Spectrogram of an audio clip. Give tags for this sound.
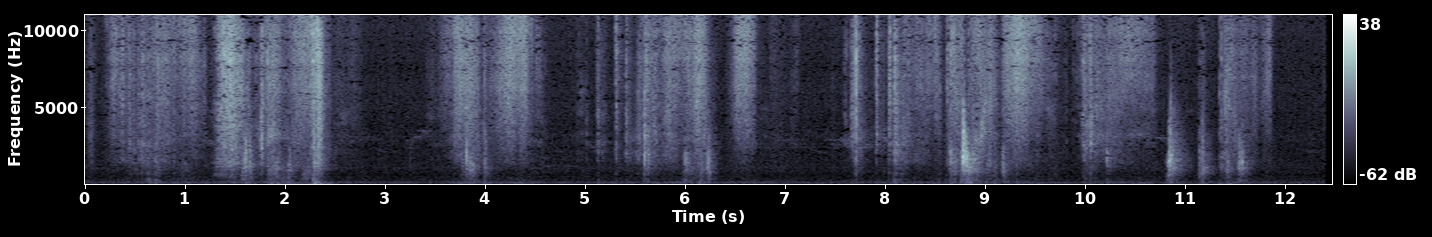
book
books
OWI
page
Pages

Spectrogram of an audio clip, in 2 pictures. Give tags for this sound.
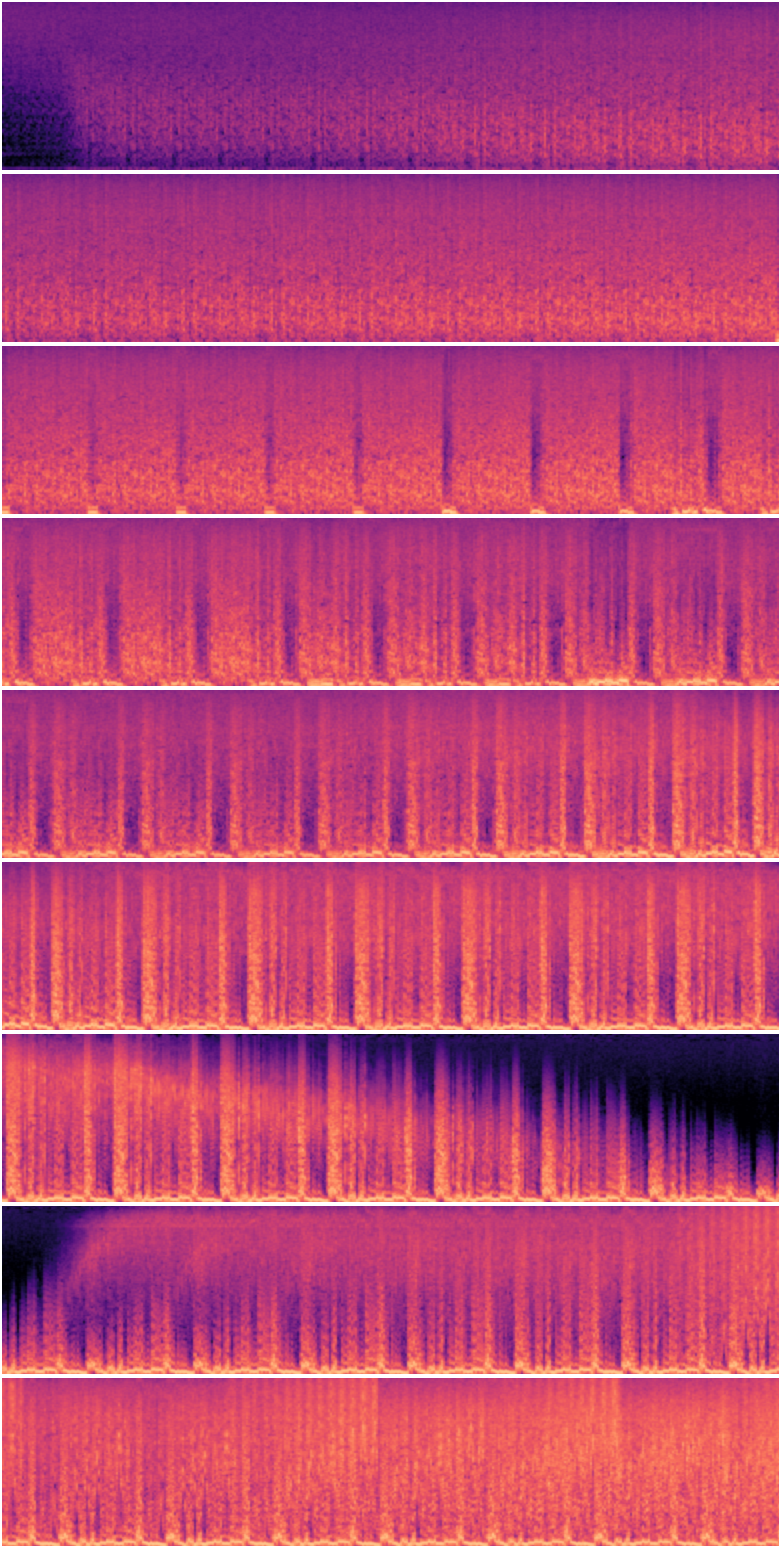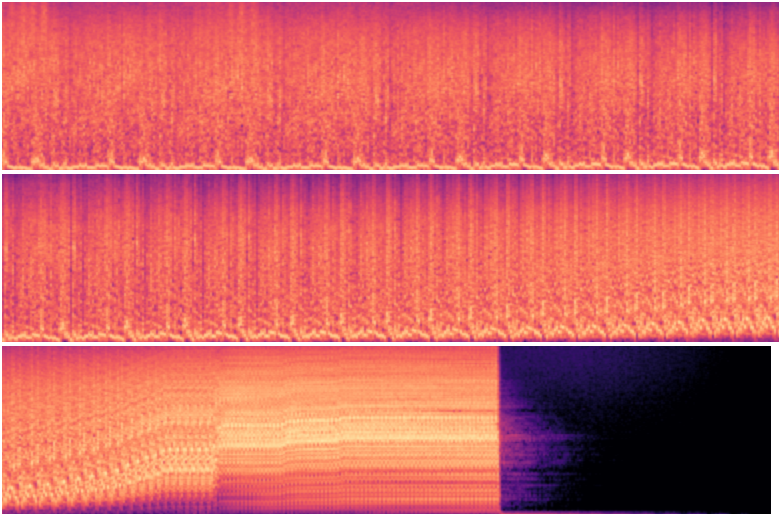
analog
audio
crazy
ghosts
horror
movie
old
sound
synthesis

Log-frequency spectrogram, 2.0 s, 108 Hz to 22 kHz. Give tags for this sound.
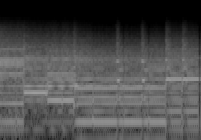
loop
gtr
guitar
overdrive
buzz
distortion
120bpm

